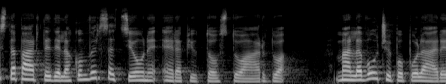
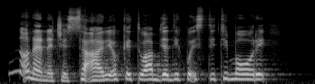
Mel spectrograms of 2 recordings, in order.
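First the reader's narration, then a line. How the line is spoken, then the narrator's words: Warm laughing. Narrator (Italian): notò la moglie ridendo cordialmente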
